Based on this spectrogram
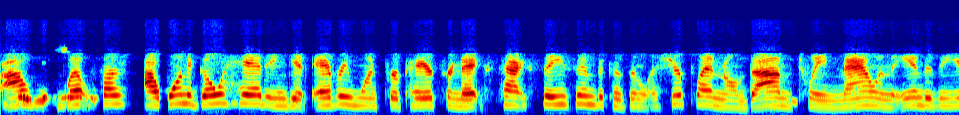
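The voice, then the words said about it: Southern American accent. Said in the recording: “don't let the Southern accent fool you.”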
